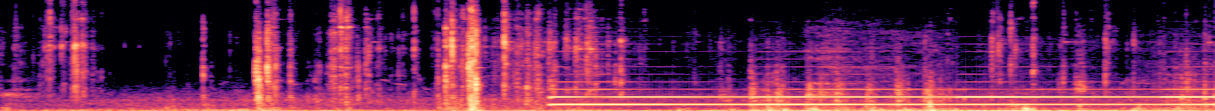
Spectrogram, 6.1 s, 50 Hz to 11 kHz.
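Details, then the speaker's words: 1999 Ford F250, 5-speed manual, start attempt with clutch pressed: keys jingle and a steady dash chime but no starter click or cranking; faulty clutch switch causing no crank, no start. "the clutch nothing so first thing you have to check this your clutch switch"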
